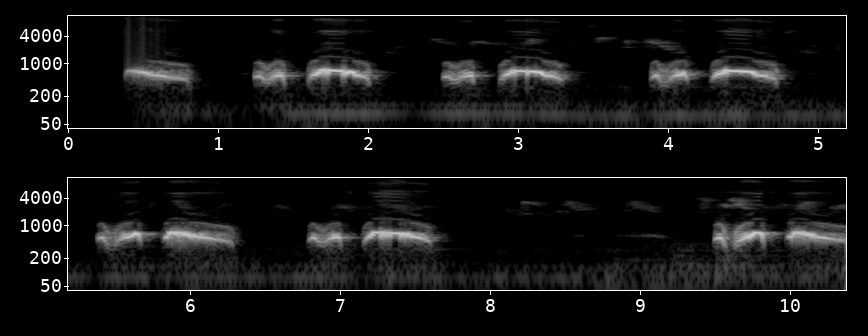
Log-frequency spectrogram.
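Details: Spotted dove calling continuously to lure other doves: about seven paired coos in ten seconds, each a short rising note then a longer falling one, mid-low pitched, over a faint low hum.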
